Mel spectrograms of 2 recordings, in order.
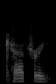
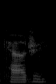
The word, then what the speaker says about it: Kadri: His surname does sound a bit like Cowdrey, if you don't say it properly. Kadri, yeah. Kadri.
